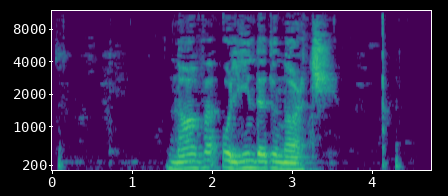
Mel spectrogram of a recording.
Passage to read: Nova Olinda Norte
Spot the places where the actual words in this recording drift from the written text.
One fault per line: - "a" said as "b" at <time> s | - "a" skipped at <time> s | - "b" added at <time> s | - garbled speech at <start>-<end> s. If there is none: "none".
- "do" added at 2.7 s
